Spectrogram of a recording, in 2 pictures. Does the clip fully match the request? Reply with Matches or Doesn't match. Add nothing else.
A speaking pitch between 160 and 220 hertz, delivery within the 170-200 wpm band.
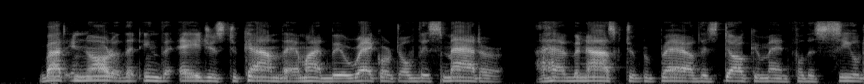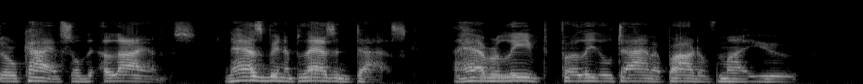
Doesn't match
